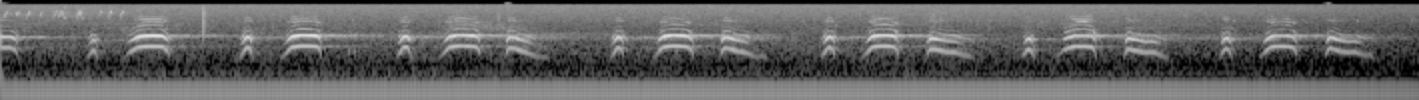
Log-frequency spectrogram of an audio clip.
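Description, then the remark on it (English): A California quail gives its rally call over and over, a loud, clear three-note phrase repeated in a steady rhythm against a quiet outdoor background with no talking. “It's a rally cry, like the little California quails are yelling, In unity we”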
